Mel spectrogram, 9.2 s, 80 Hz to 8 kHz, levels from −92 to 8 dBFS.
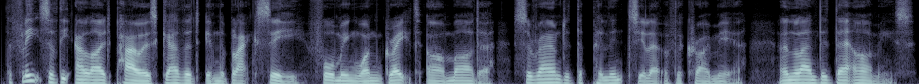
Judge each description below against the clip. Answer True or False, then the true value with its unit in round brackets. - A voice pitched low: True (100 Hz)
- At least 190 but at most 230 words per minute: False (165 wpm)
